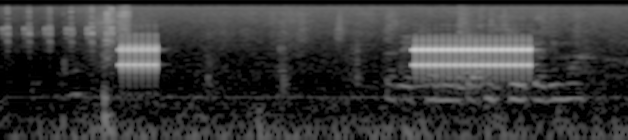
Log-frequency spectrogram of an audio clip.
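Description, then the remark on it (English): Two frog mating calls played back in an empty arena: a short burst of rapid, buzzy trilling, then a longer pulsed trill, close to the population's average call, a couple of seconds later, both fairly loud over a low steady hum and faint murmuring. “So there are currently two calls playing.”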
